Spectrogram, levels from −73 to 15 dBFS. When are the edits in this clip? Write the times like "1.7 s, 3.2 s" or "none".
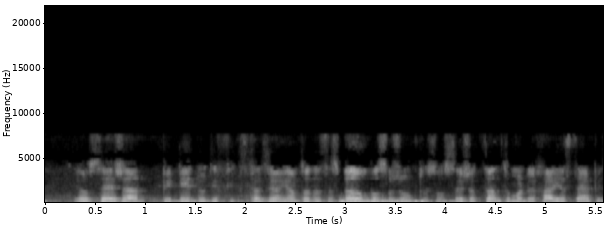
1.1 s, 2.5 s, 2.9 s, 3.4 s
